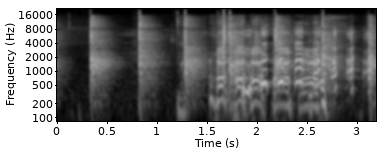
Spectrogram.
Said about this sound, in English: Learn to clap. It's dead simple. You just do this. That's it. That's clapping. You don't need to do anything more. Actually, you do this.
